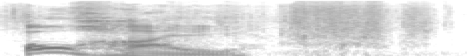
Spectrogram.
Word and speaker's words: Ojai: It is the Strymon Ojai. Ojai. The Ojai. May I? No, it's not the Mayai, it's the Ojai.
